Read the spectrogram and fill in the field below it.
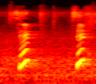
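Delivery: high, softish staccato command; short rising orders, pitched well up; dog command. Real, not acted. Owner ordering the dog to sit, high short command.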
